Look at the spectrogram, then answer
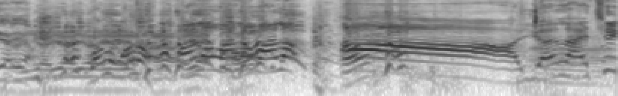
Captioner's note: laughs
